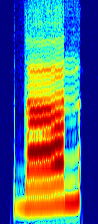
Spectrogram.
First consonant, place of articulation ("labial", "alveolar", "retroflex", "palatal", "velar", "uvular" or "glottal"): alveolar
